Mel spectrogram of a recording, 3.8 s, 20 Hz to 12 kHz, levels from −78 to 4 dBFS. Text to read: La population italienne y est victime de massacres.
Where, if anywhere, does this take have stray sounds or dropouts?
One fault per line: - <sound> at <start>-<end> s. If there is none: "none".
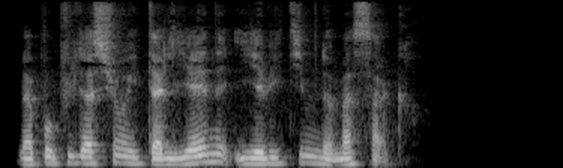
none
